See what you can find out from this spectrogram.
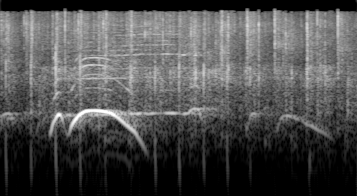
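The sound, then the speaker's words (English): An audience applauds with a steady patter of clapping, while a cheering voice rises and falls in drawn-out whoops over it. The clapping continues at a moderate level to the end. “Let's give him a hand.”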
